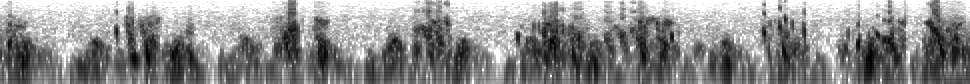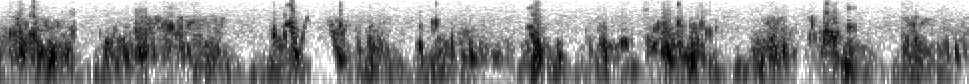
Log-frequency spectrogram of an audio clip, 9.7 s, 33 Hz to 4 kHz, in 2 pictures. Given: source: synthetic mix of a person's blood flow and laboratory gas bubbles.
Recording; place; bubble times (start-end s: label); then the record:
Doppler ultrasound of blood flow; precordium
0.00-0.15 s: bubbles
0.55-0.83 s: bubbles
0.93-0.99 s: bubbles
1.35-1.53 s: bubbles
1.56-1.67 s: bubbles
2.06-2.28 s: bubbles
2.56-2.98 s: bubbles
3.02-3.41 s: bubbles
3.79-4.06 s: bubbles
4.21-4.54 s: bubbles
4.61-5.24 s: bubbles
5.33-5.99 s: bubbles
6.19-6.41 s: bubbles
6.48-6.82 s: bubbles
6.92-7.42 s: bubbles
7.46-7.69 s: bubbles
7.78-8.03 s: bubbles
8.06-8.45 s: bubbles
8.59-8.85 s: bubbles
8.87-9.14 s: bubbles
9.35-9.70 s: bubbles
From the record:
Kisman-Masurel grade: 243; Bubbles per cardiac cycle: several, 3 to 8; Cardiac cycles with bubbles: 100%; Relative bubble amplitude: loud (0.450 to 0.775); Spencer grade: 3 (all of the cardiac periods contain showers or single bubble signals, but not dominating or overriding the cardiac motion signals); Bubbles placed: anywhere in the cardiac cycle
